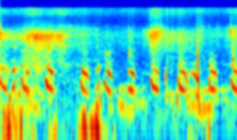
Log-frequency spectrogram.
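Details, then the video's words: Francolin (teetar), locally called the methi boli, giving a series of short rising, whistled notes repeated quickly in irregular bursts, with low rumbling thumps underneath. "methi boli teetar ki,silver francolin ki awaz"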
